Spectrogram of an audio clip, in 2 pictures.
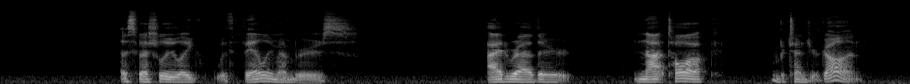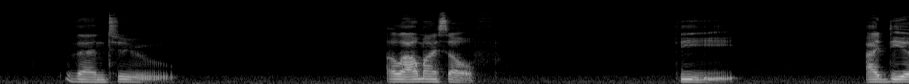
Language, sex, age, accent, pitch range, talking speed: English, male, 20-39, American, 115-130 Hz, 65 wpm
